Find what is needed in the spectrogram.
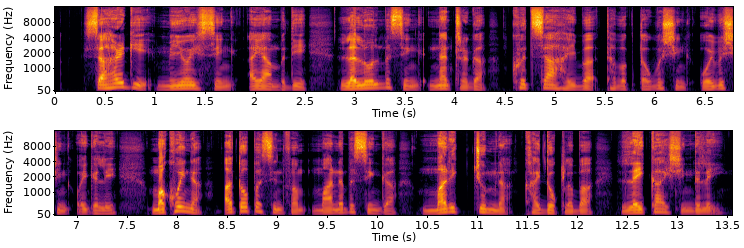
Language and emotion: Manipuri, neutral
